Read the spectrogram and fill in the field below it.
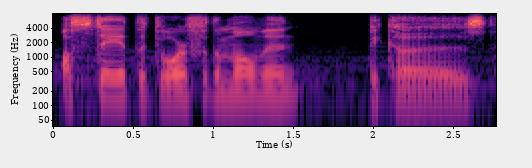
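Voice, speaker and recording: A man voicing his male adventurer's grumbling, impatient thoughts in a quick mutter at a tabletop game. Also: a little high, pushed and bright, clear, resonant tone, faint music behind.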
